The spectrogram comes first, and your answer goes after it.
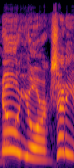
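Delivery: scandalised, appalled outrage, pitched very high. Describing cowboys in a salsa commercial, with mock-appalled outrage. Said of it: "like how dare you get salsa from there?".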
